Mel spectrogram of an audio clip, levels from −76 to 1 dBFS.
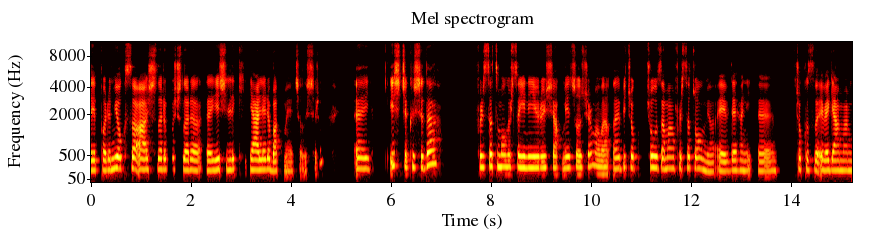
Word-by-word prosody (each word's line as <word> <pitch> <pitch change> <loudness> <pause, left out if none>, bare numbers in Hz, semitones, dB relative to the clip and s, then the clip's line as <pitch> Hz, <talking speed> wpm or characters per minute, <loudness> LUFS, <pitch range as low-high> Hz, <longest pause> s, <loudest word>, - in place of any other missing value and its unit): yaparım, 195 +2 0
yoksa 235 0 +4
ağaçlara, 210 0 +2
kuşlara, 205 -2 -1
eee, 190 - +3
yeşillik 205 +2 0
yerlere 205 0 +3
bakmaya 180 0 -3
çalışırım. 345 - -7 0.7
Eee, 220 -1 +1 0.4
iş 290 -3 +4
çıkışı 245 -2 +1
da 310 +3 +4 0.7
fırsatım 255 +1 +2
olursa 255 -1 +1
yine 240 0 +5
yürüyüş 240 +1 +3
yapmaya 235 +1 0
çalışıyorum 255 +4 -2
ama, 130 0 -2
eee, 225 +1 -2
birçok 240 -1 -3
çoğu 245 -1 +4
zaman 230 0 -3
fırsat 235 +1 -4
olmuyor. 190 -7 -3
Evde, 180 +2 0
hani, 190 0 -6
eee, 185 +1 -4 0.4
çok 220 -1 -5
hızlı 195 -2 -2
eve 195 0 +3
gelmem 190 -1 -1
220 Hz, 130 wpm, -23 LUFS, 195-240 Hz, 0.7 s, yine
